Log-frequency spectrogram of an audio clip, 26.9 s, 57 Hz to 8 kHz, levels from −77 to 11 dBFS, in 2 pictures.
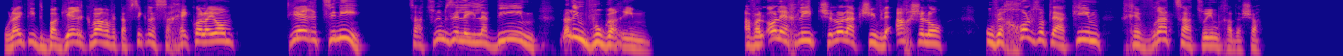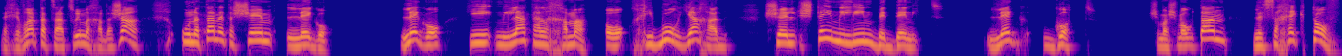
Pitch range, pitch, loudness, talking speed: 145-225 Hz, 185 Hz, -17 LUFS, 110 wpm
